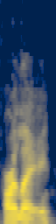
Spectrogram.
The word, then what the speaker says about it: parlez: The word parlor or parlez, pronounced parlay, are forms of the French verb to speak.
